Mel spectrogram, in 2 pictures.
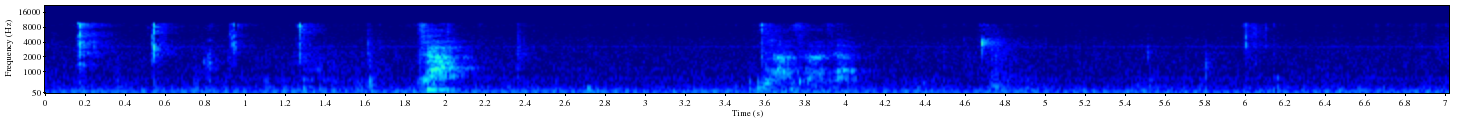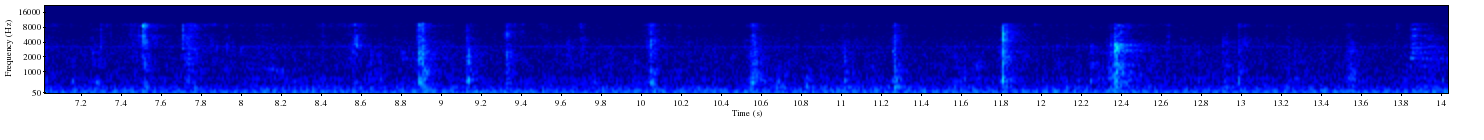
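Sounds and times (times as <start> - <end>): low steady hum: 0.0 - 14.0
chewing food clicks: 0.1 - 2.5, 4.6 - 6.2, 7.2 - 14.0.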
